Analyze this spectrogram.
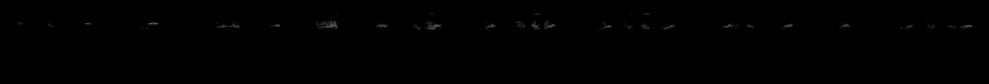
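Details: Yellow-vented bulbul young begging as the adults try to feed them: soft, very high, thin squeaky notes in quick clusters, repeated steadily nearly twice a second.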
